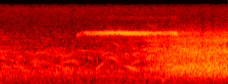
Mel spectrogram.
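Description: A referee's whistle blows one steady high blast about a second in, stopping play for a foul that gives a free kick. Under it is the chatter of a stadium crowd, which swells near the end.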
